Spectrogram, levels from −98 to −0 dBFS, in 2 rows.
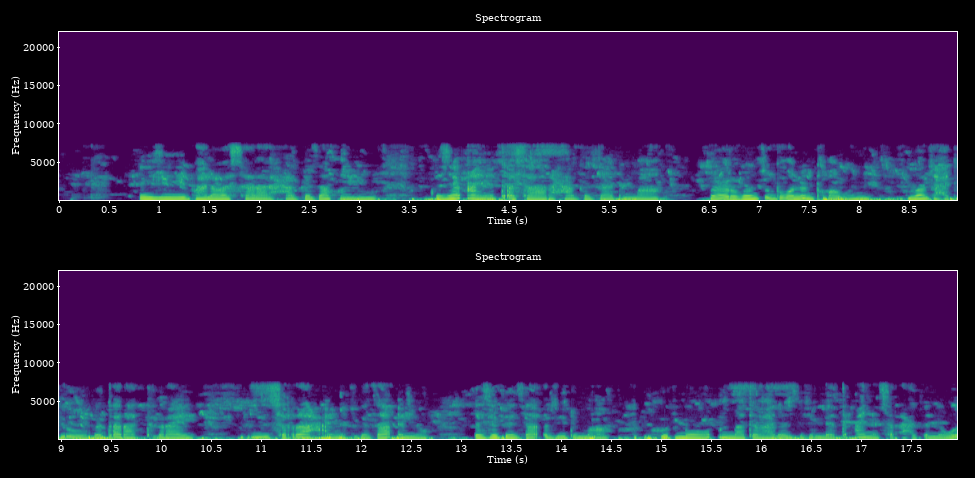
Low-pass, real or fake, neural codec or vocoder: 7.2 kHz; real; none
